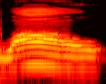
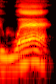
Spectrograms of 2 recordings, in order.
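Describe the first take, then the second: First: The vowel is heavy and rounded. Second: The vowel is light and open. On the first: The speaker calls it wrong. "Wow is light. Don't say wow" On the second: The speaker calls it right. "Say wah"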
